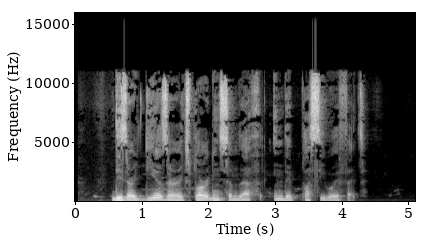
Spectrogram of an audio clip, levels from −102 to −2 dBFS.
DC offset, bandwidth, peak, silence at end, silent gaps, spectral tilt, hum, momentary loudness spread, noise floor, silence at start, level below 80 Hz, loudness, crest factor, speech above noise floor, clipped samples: under 0.1%; 11.5 kHz; 0 dBFS; 0.8 s; none; -3.5 dB/octave; none; 19 LU; -79 dBFS; 0.55 s; -54 dBFS; -16 LUFS; 20 dB; 60 dB; under 0.1%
